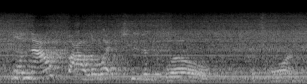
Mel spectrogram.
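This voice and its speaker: Over loud background noise and audible room echo, a woman speaks at a fairly slow pace. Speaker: farm educator tour guide. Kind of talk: tutorial. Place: farm machine.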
